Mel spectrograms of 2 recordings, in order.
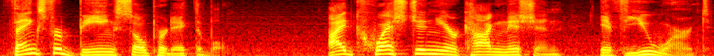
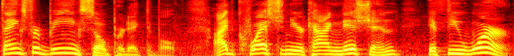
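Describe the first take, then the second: First: It is read in a sarcastic, mocking tone. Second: It is read in a sincere, friendly tone. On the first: The writer is insulting the host. The speaker calls it wrong. "This is the first way. This is how I read it" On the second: The writer is complimenting the host. The speaker calls it right. "I like it better this way"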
